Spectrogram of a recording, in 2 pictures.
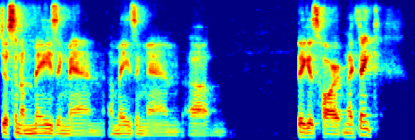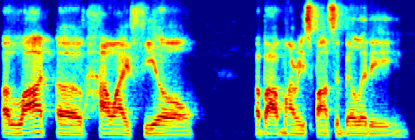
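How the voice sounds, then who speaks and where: A man from Hawaii, a guest in an interview, talking in an earnest, reflective way with many fillers and restarts. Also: low voice. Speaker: guest, diversity leader. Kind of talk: conversational interview. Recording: dull lo-fi audio.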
